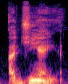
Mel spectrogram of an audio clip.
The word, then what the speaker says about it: अज्ञेय: अज्ञेय मराठी में अज्ञेय, हिंदी में अज्ञेय। उसका मूल उच्चारण अज्ञेय है।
